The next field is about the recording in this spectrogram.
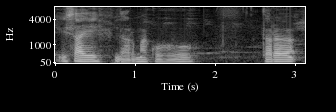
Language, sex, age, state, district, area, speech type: Nepali, male, 30-45, West Bengal, Jalpaiguri, rural, spontaneous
